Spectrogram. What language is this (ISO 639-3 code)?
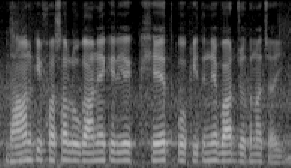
mag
